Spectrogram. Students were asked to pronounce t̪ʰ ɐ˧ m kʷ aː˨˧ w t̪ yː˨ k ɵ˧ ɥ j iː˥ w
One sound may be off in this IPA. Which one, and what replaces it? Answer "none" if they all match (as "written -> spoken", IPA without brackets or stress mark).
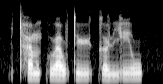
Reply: none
